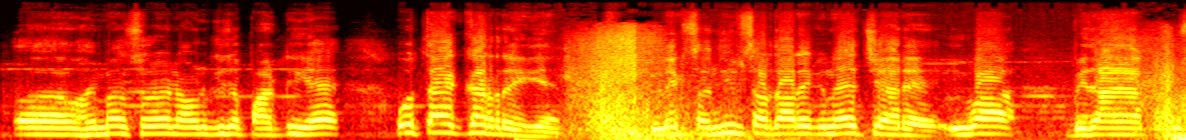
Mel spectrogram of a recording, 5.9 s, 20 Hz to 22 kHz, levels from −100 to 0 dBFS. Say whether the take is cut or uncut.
cut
